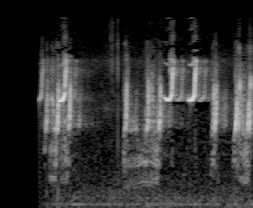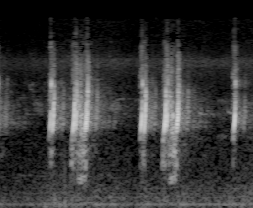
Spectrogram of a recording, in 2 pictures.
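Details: Female common quail calling in the early morning: short harsh rasping bursts, often in pairs, repeated about once a second, with a few clear whistled notes from another bird in between.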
